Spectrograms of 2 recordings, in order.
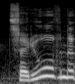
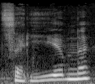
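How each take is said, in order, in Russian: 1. Ударный гласный произносится как 'yo'. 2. Ударный гласный произносится как 'e'. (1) "в диалектах записано ... это по-русски" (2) "в литературном языке ... по-церковнославянски"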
